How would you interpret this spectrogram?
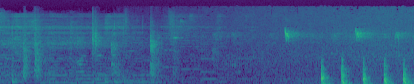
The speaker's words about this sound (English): A few weeks later, there's a knock at the door of the Glendale home shared by John and Sharon Holmes.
